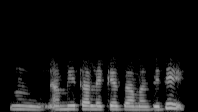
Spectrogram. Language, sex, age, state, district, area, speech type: Assamese, female, 18-30, Assam, Jorhat, urban, conversation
